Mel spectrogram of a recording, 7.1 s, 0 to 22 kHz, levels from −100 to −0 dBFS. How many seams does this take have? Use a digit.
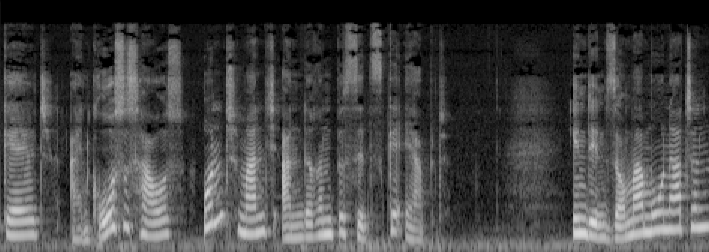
1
